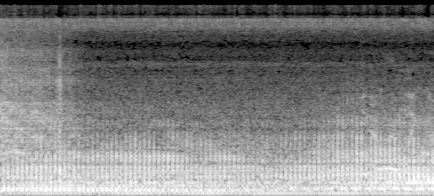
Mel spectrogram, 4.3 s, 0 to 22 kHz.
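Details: 1997 Jeep Wrangler 2.5L, rebuilt engine under 2k miles, new computer, plugs, wires, distributor, crank sensor, battery: starter cranks steadily several seconds without catching; long crank, hard start, runs fine once started; owner suspects timing.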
